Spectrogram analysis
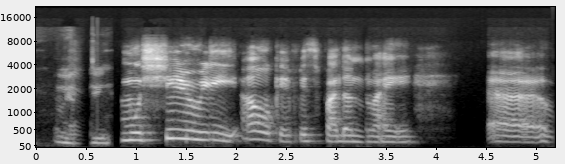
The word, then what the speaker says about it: Muchiri: Mushiri. Mushiri. Okay. Please pardon my uh pronunciation.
